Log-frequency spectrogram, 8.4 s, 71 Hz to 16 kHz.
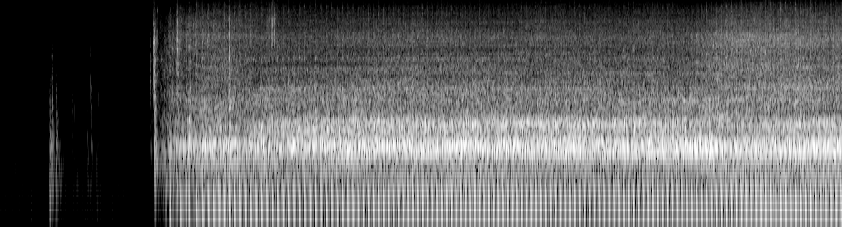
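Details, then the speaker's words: Small pressure washer engine (not the 2003 BMW 325i), fuel open, choke on: drones hard at three to four pulses a second, bogging, unhappy; owner suspects unloader valve not relieving pump pressure. "Well, she ain't happy. One more time."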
